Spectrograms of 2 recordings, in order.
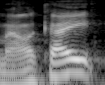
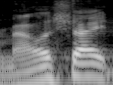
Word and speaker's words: malachite: these rocks sitting around uh this is called malachite or malachite depending on how you pronounce it and it usually has really cool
